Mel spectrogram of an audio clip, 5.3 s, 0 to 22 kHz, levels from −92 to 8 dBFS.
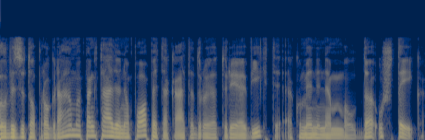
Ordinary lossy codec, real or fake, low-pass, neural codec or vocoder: MP3, 48 kbps; real; 7.2 kHz; none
